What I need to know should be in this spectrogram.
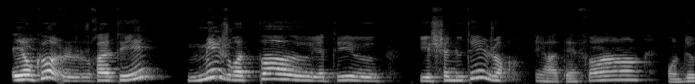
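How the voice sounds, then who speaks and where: A young man chatting casually in a vlog, rambling along with frequent hesitations and restarts. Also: high-pitched. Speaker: vlogger.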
